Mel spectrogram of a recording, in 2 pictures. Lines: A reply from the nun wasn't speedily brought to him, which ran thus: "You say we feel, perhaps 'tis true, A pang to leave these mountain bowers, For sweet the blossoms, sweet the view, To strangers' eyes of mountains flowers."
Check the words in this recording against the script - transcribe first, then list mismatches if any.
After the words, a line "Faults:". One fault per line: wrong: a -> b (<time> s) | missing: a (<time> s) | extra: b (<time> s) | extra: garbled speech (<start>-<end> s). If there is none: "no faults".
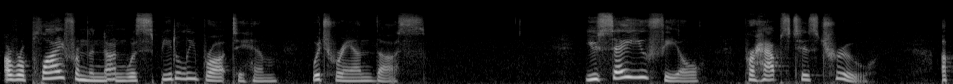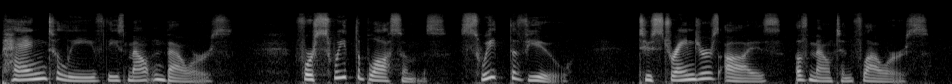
A reply from the nun was speedily brought to him, which ran thus: "You say you feel, perhaps 'tis true, A pang to leave these mountain bowers, For sweet the blossoms, sweet the view, To strangers' eyes of mountain flowers."
Faults:
wrong: wasn't -> was (1.3 s)
wrong: we -> you (6.3 s)
wrong: mountains -> mountain (17.6 s)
